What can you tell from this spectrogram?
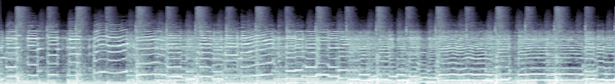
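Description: Background music: an electric-guitar-led track with bending lead notes over a steady beat.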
